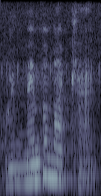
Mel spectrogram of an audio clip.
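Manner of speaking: ordinary delivery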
